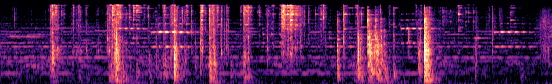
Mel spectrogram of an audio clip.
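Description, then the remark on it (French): Keys jangle and clink, followed by metallic rattling and a few thunks as the large door of the Château d'If is unlocked and pushed open, with faint outdoor ambience behind. “Alors on va ouvrir la grande porte.”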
